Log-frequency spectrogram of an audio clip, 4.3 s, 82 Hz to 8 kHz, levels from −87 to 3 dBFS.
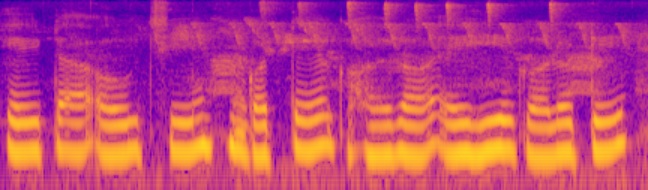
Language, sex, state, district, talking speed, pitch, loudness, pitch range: Odia, female, Odisha, Malkangiri, 85 wpm, 210 Hz, -13 LUFS, 200-225 Hz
